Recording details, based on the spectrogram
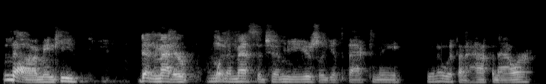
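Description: Husky, monotone man on a call. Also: medium pitch, brisk. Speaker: guest speaker, software customer. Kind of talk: casual chat. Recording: slightly muffled video call audio.

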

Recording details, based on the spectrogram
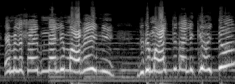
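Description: A woman voicing a scolding, aggrieved village wife and mother in a comedy cartoon, full of shrill, nagging complaints. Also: level tone, rapid-fire. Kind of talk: amateur comedy cartoon dialogue. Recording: music bed behind dialogue.

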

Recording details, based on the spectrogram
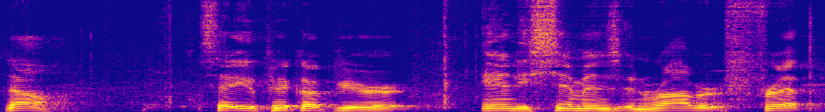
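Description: A man's voice: mid-range voice, unhurried. A man giving a casual hands-on tutorial, rambling and interrupting himself as he goes. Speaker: host of a repair tutorial. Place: indoor workbench. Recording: noticeable steady background noise.

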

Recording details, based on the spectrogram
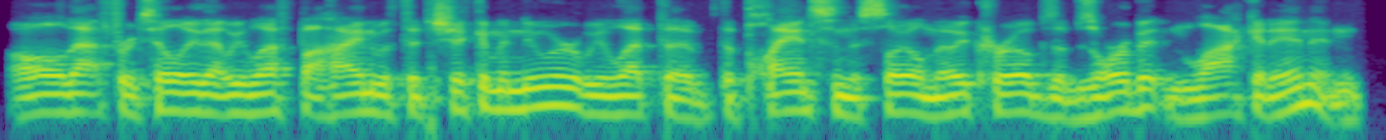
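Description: Enthusiastic low-voiced farmer on a video call. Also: male voice, a little fast. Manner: enthusiastic, rambling with many restarts. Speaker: organic chicken farmer, podcast guest. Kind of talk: casual interview over video call. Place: small room indoors.

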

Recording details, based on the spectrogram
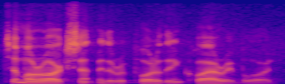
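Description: An American actor playing an earnest, thoughtful police inspector in a 1950s radio drama, musing and emphatic. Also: male voice, sits low, quick pace, dull audio, natural voice. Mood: earnest, doubting. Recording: noisy 1950s radio recording.

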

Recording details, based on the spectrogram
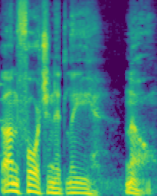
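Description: A man playing a composed, scholarly gentleman in a video game, speaking in a measured, formal manner. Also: low voice, animated, vocal fry, background noise. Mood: composed, pensive. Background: soft game music.

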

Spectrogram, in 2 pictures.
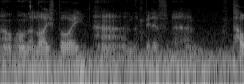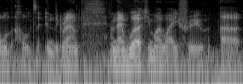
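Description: A man's voice: on the low side, gravelly, background noise. A man explaining an ink sketching demonstration outdoors on a beach, talking hesitantly with many fillers and restarts. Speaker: art teacher. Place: outdoors on a beach, seated on rocks.

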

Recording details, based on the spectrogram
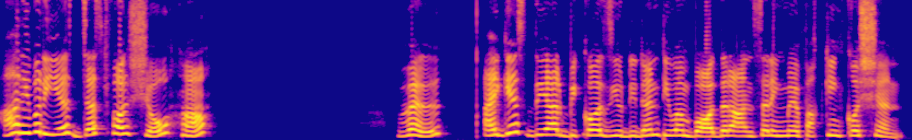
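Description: A woman's voice: sits high, measured pace. A woman voicing a possessive, jealous yandere girlfriend in an ASMR roleplay, menacing and cooing by turns. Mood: angry, accusing. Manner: swings between soft cooing and angry, degrading outbursts. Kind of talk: ASMR roleplay, dramatic monologue.

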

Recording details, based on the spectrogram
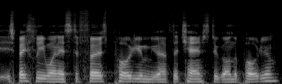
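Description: A young man guesting on a studio show as a motocross rider, candid and halting, with many restarts, on a headset mic in a small TV studio. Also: mid-range voice, steady tone, dry recording. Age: young adult.

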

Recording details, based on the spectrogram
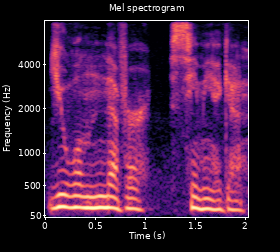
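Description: A woman's voice: sits low, steady tone, normal speed, warm tone, breathy edge. An actress playing a hurt, defiant young female survivor, tense and confrontational, in a dramatic video game. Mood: demanding, restrained. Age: young adult.

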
